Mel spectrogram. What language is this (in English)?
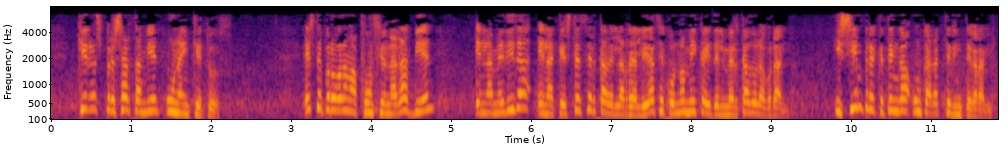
Spanish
